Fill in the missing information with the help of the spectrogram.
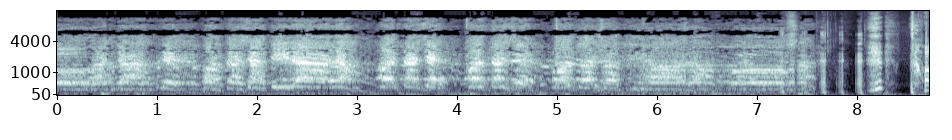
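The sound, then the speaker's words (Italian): A crowd of football fans aboard an airplane bound for Tirana chanting loudly in unison at the pilot, a rhythmic, repeated shouted refrain ("Portaci a Tirana") with cheering voices, ending in a few sharp claps and bangs. “Allora, questo è il coro che è partito su un aereo di tifosi sì.”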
